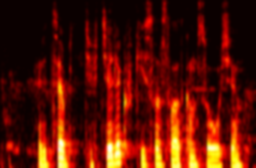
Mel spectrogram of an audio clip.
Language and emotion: Russian, neutral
